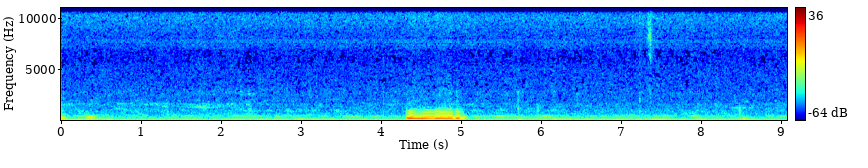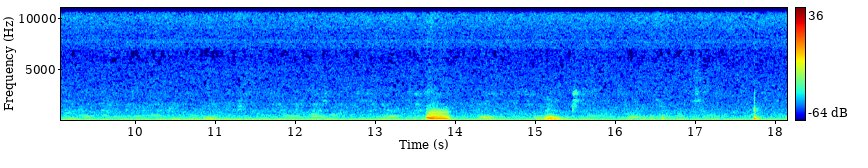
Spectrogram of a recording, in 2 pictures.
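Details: Sleeping cat snoring: two short, humming snores about nine seconds apart with faint soft breaths between, in a quiet room; normal snoring.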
